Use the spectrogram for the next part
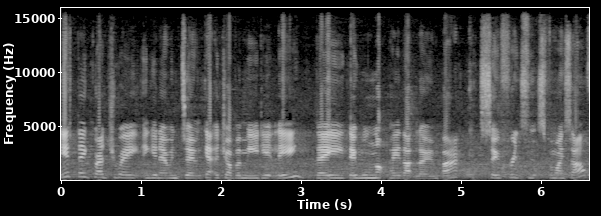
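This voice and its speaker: A woman's voice: fairly high pitch, steady tone, fairly quick, noisy background. A young woman from the UK giving upbeat, reassuring interview answers as a university representative. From United Kingdom.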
